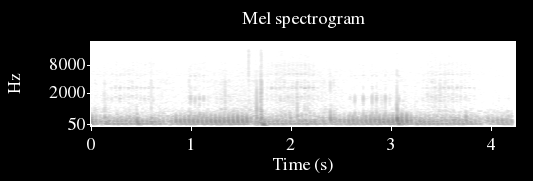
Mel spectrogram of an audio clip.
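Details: Close, loud purring from a domestic cat: a rich low rumble pulsing with its breathing, steady throughout, with a couple of faint clicks.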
